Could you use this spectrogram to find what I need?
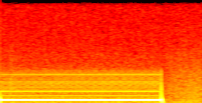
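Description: Telephone ringback tone on a radio call-in line: one steady, pure mid-pitched tone holds for about one and a half seconds, then cuts off abruptly to quiet line hiss.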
